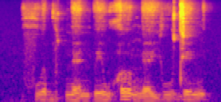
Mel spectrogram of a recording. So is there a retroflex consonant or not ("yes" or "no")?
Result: no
